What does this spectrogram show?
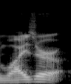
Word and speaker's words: Wieser: and then Weiser, WIESER.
